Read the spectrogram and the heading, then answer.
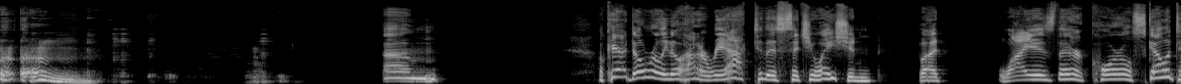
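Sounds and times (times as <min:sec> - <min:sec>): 
man clearing his throat: 0:00.0 - 0:01.4
speech: 0:00.4 - 0:01.2, 0:03.8 - 0:04.4, 0:06.0 - 0:11.8.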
